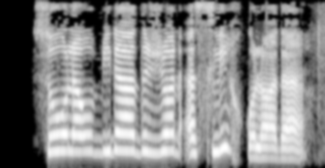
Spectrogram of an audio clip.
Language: Pashto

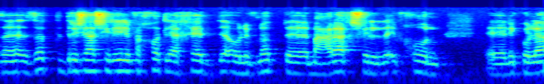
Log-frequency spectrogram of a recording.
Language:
Hebrew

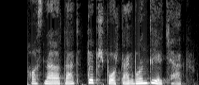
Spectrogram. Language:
Hungarian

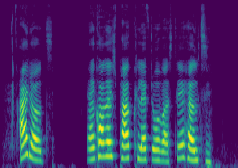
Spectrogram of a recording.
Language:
Nigerian Pidgin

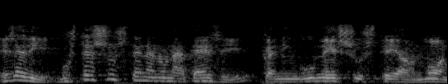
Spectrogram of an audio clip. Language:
Catalan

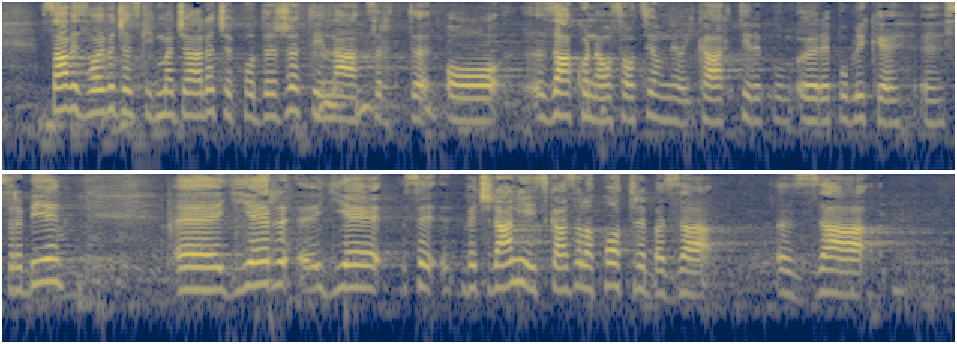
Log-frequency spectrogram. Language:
Serbian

